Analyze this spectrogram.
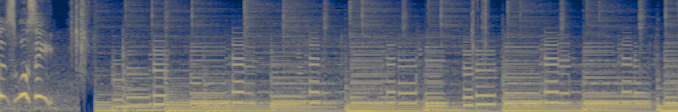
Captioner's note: camera clicking; jazz music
